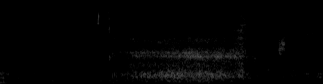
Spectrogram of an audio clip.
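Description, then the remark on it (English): A strained wheeze as someone gasps for air, a long raspy rush of breath lasting over a second, framed by short clicks and a sharp catch at the end. “is gasping for air right now.”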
